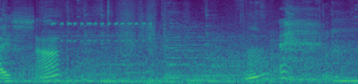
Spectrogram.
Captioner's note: phone ringing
